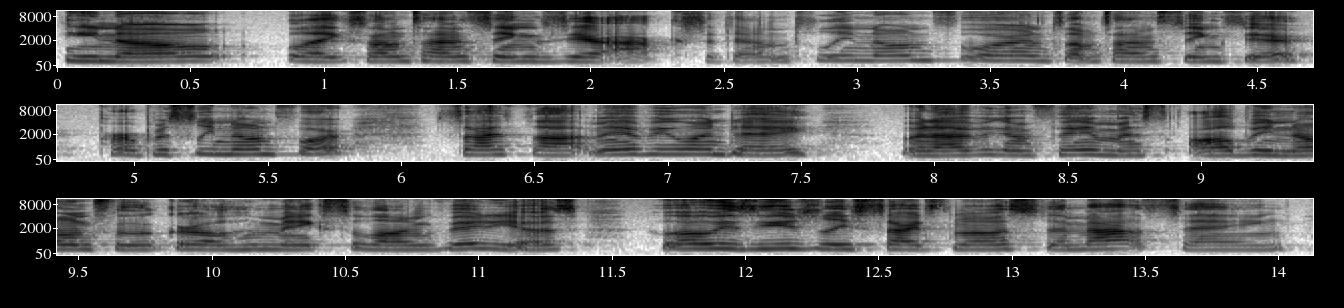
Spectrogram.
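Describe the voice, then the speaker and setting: Chatty young woman with a creaky, bright voice. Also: a little high, level tone, normal speed. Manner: chatty, goes off on tangents, many fillers. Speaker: vlogger. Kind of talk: rambling casual monologue to camera. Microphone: camera mic.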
